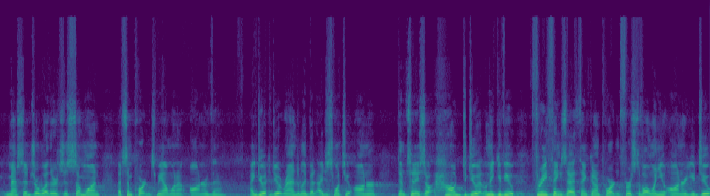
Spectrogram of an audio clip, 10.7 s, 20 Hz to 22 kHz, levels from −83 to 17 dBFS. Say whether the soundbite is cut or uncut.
cut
